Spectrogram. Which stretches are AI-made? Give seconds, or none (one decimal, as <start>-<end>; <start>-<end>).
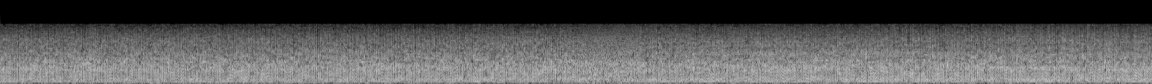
0.0-5.8; 6.4-11.5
